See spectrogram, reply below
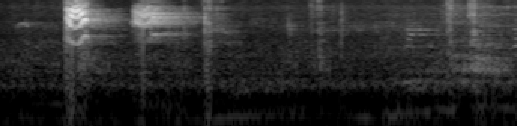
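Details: Female double-collared seedeater call meant to excite males: one sharp high squeaky note, then a longer hoarse buzz, followed by soft clicks and faint low murmuring.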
